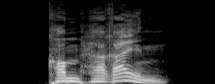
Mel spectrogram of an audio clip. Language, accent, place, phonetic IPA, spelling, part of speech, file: German, Germany, Berlin, [ˌkɔm hɛˈʁaɪ̯n], komm herein, verb, De-komm herein.ogg
- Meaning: singular imperative of hereinkommen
